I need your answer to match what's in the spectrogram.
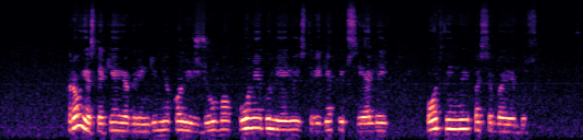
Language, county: Lithuanian, Kaunas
